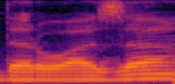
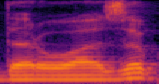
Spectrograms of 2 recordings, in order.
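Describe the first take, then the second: No difference in how they are said.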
